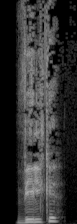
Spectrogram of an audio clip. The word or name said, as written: hvilken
